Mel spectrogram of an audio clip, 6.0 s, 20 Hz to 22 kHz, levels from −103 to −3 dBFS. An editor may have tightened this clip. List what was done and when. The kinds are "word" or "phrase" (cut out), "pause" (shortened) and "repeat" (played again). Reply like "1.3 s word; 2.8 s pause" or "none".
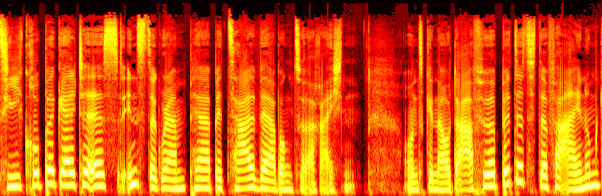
1.2 s phrase

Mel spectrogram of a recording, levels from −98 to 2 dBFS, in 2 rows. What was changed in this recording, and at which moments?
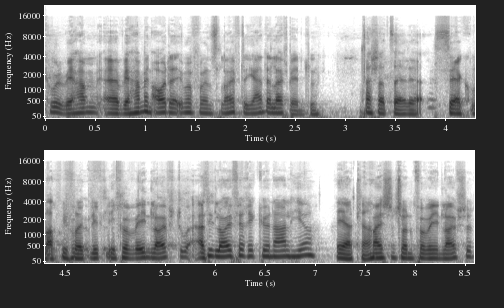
1.1 s word; 2.4 s phrase; 5.9 s phrase

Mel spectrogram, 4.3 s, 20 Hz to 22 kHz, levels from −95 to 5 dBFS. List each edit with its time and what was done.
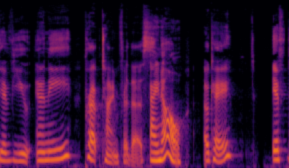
1.2 s pause

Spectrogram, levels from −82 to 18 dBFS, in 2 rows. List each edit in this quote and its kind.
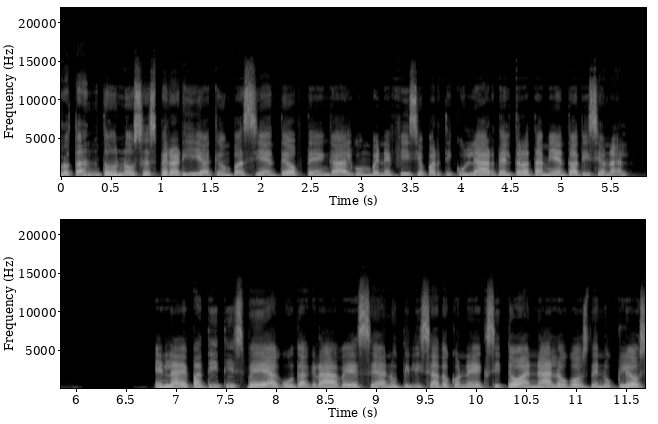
none

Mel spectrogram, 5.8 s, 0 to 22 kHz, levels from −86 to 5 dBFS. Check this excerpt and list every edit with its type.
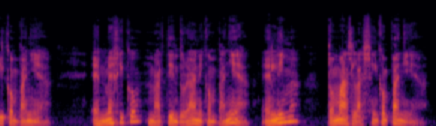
3.4 s pause; 4.9 s word

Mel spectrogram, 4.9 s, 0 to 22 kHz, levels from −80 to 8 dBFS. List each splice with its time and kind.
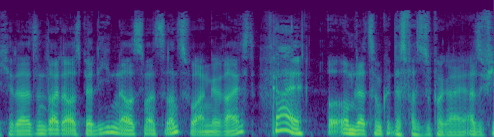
1.5 s word

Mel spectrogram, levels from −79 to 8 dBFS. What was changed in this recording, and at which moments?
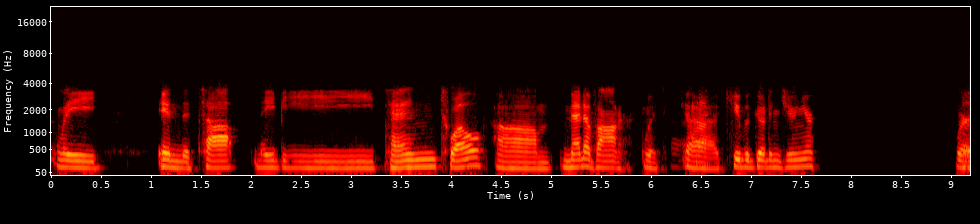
2.0 s pause; 4.4 s pause; 5.9 s pause

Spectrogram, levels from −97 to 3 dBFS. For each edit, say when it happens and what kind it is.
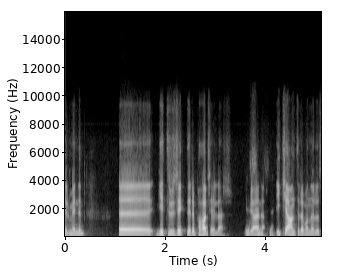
2.8 s word

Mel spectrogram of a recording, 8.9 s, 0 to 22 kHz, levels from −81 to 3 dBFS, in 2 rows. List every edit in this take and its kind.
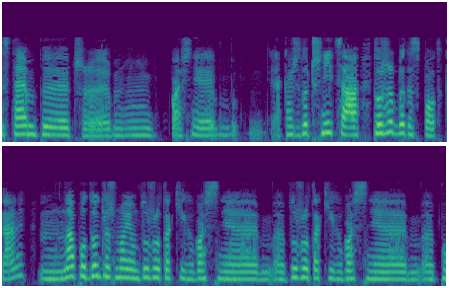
1.6 s pause; 3.6 s pause; 4.0 s phrase; 4.7 s pause; 5.4 s word; 7.3 s repeat

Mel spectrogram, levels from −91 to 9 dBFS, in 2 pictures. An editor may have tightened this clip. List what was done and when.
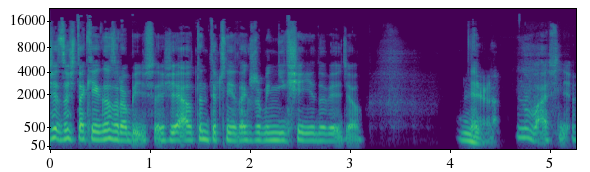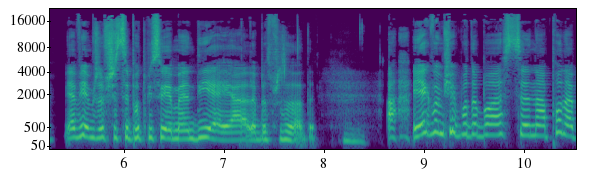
none

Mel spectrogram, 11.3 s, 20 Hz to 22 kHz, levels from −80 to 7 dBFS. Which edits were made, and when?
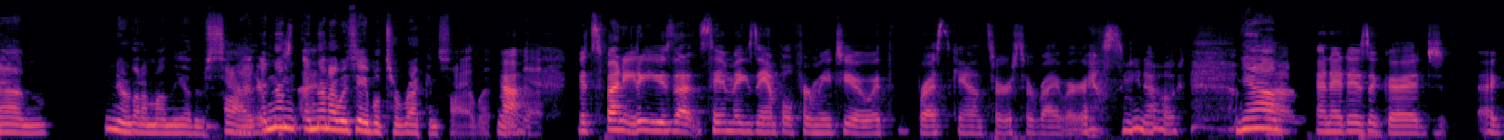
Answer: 1.0 s word; 3.7 s phrase; 4.8 s word; 9.8 s pause

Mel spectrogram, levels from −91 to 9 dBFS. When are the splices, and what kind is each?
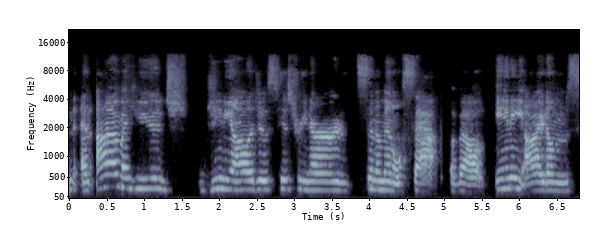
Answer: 5.6 s pause

